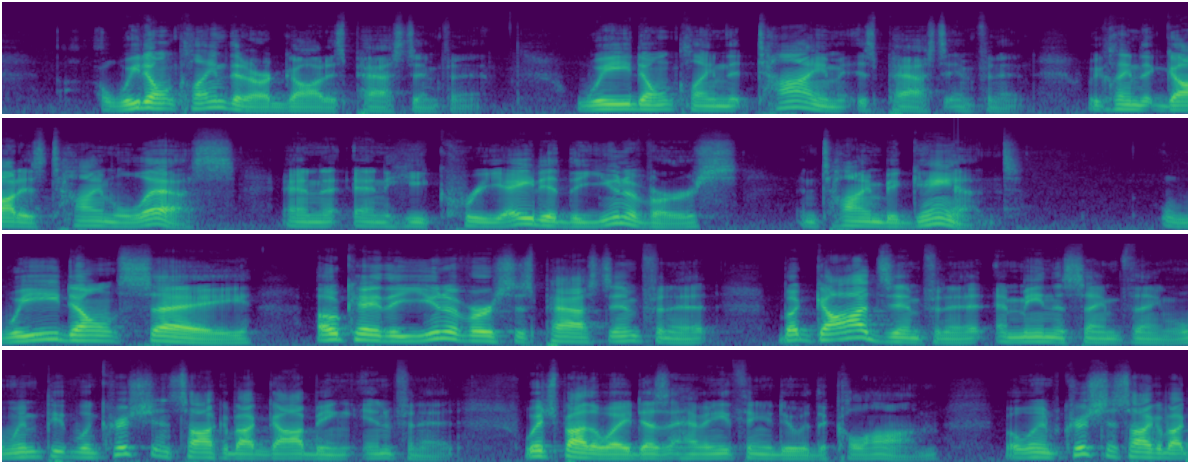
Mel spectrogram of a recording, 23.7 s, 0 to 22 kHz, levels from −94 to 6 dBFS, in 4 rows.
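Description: A speech clip, and there's one quick glitch at about 10.7 s, right after "the universe and time": chunks out of order. A 10 ms chunk turned up one chunk late and got played after its neighbour, so you hear a tiny jumbled blip.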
